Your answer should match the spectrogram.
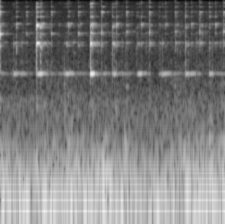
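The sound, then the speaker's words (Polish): Coins clink together as exact change is counted out, two bright metallic chinks standing out among softer jingling over a low, steady background rumble. “E, e, mam odliczone pieniądze.”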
